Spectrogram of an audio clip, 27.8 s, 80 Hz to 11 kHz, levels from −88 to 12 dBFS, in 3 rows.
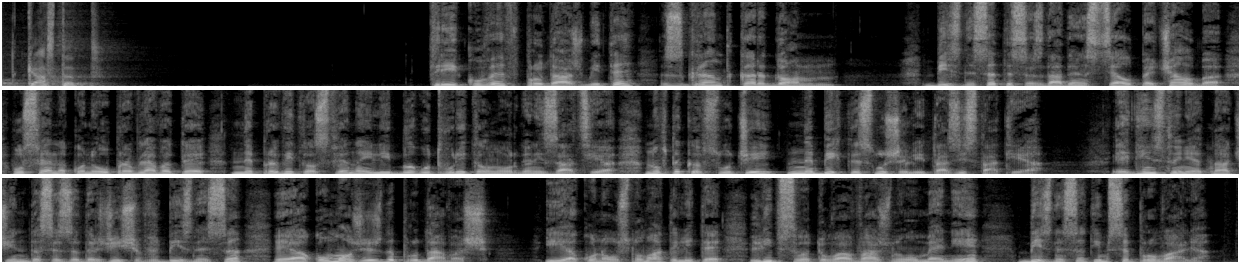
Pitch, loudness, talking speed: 100 Hz, -24 LUFS, 115 wpm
